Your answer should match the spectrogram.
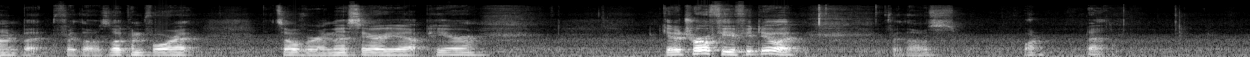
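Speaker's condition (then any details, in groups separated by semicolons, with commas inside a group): No condition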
